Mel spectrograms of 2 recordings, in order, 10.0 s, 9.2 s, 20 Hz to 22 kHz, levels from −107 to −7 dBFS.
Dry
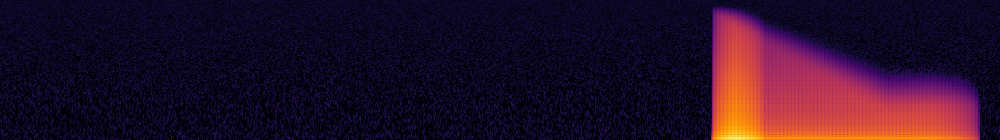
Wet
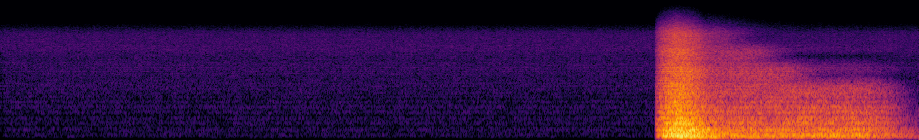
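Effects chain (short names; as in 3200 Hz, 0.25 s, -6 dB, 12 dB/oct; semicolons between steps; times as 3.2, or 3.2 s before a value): noise vocoder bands 8; reverb RT60 0.95 s, pre-delay 7 ms, DRR -4 dB; speed mistake 44.1 kHz file played as 48 kHz; gain -1.5 dB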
